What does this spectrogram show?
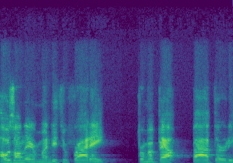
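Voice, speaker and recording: A man with a Southern US accent speaks at a fairly quick pace. His pitch is medium, with ordinary variation. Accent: Southern US twang. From US South. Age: 40s. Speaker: auto industry businessman. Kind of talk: podcast interview.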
